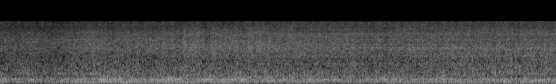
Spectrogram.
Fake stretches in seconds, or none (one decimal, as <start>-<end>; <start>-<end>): 0.0-0.7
